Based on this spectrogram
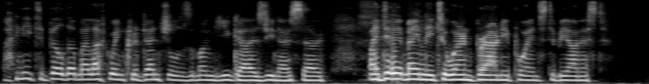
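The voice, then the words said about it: Hoarse, croaky voice. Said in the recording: “So I'm a bit hoarse ... why your voice is hoarse”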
